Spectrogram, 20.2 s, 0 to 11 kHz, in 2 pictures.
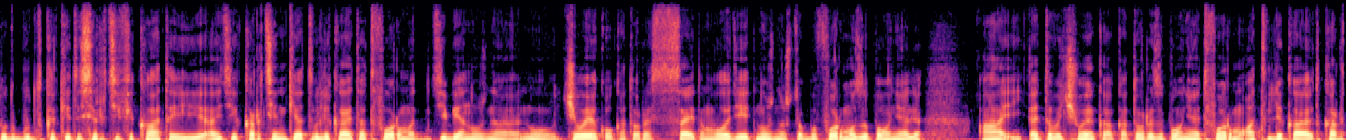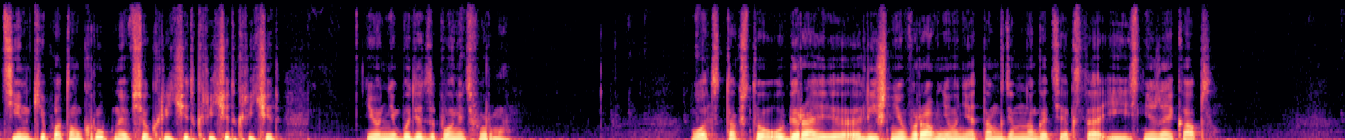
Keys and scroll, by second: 6.4 space, 9.4 space, 11.8 space, 14.7 space, 19.8 space.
